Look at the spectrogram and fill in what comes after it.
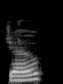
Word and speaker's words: Djo: Okay, so his real name is Joe Keery, but he is going under the name, I think it's Joe, but it's like D J O, but maybe it's yeah. pronounced Joe.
